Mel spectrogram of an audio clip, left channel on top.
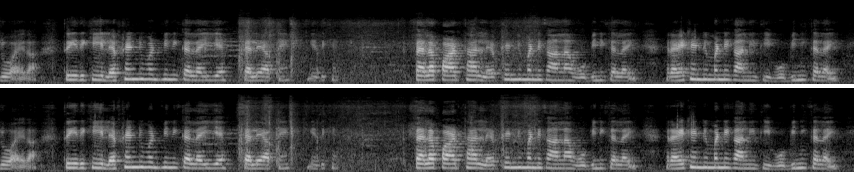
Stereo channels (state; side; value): normal; both; correlation 0.42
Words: आएगा। तो ये देखिए लेफ्ट हैंड लिमिट भी निकल आई है। पहले आपने ये देखें, पहला पार्ट था लेफ्ट हैंड लिमिट निकालना, वो भी निकल आई, राइट हैंड लिमिट निकालनी थी, वो भी निकल आई।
